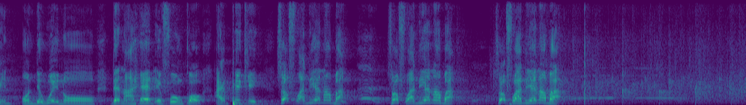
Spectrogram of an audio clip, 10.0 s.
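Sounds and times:
speech: 0:00.0 - 0:07.6
audience clapping in a steady rhythm: 0:05.6 - 0:09.9.

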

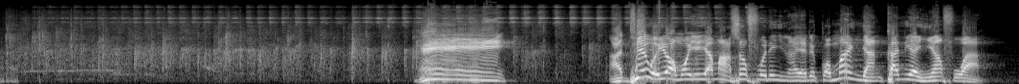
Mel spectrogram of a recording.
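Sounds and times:
crowd clapping: 0:00.0 - 0:07.5
speech: 0:04.3 - 0:05.1, 0:06.1 - 0:09.9.

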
